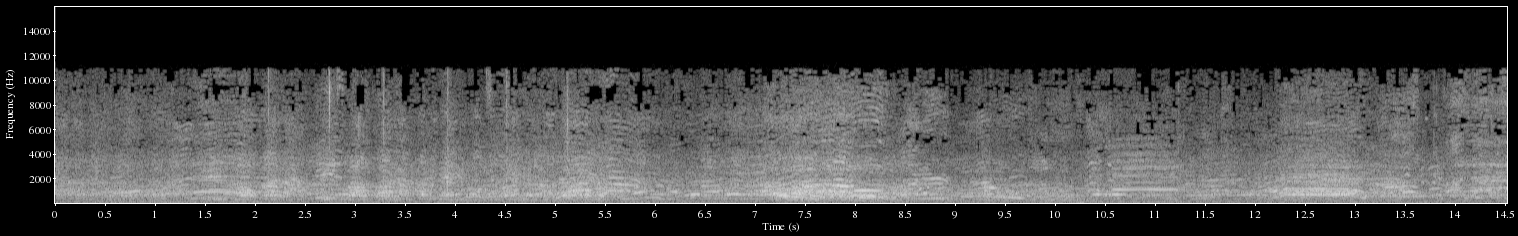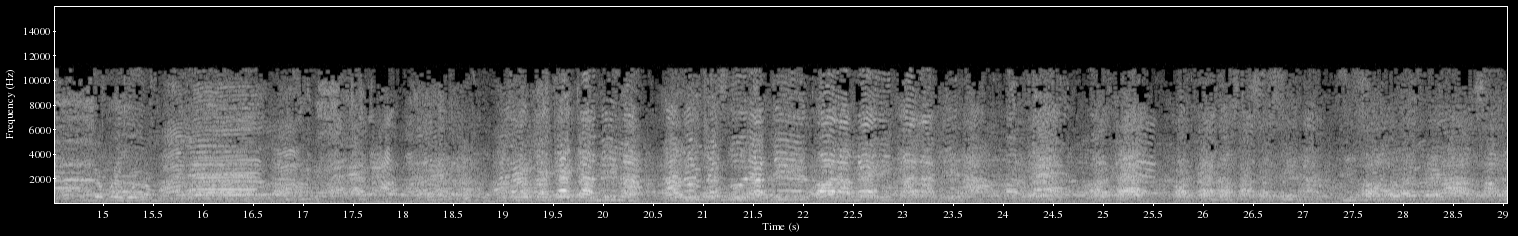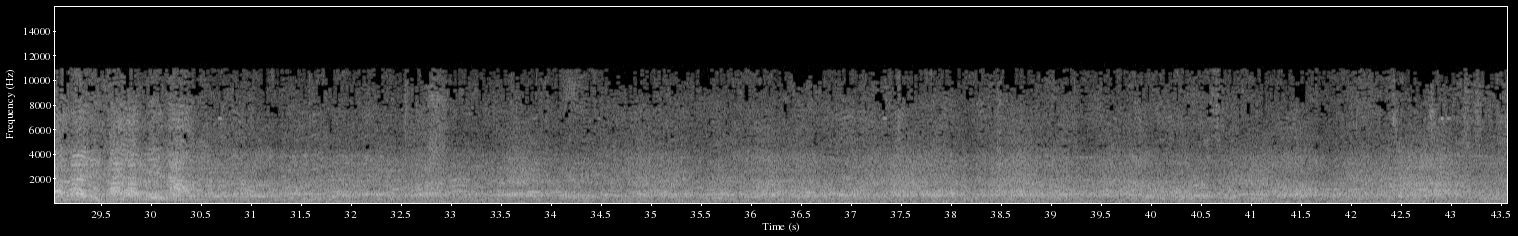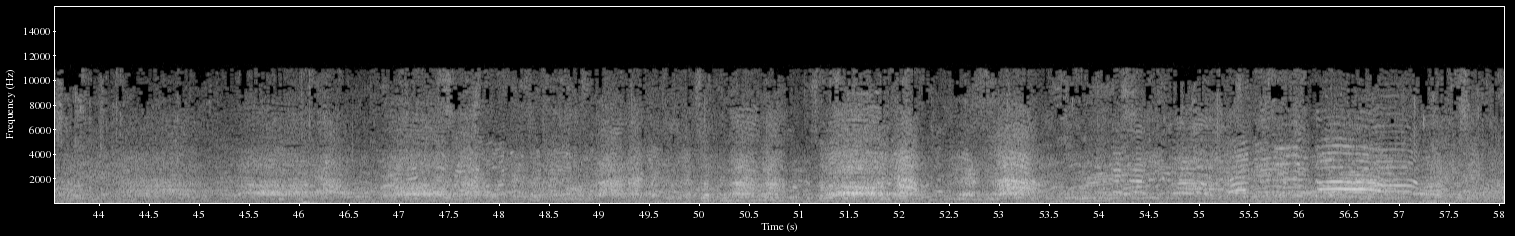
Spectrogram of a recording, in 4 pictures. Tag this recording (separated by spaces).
crowd protest people mob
